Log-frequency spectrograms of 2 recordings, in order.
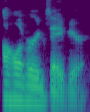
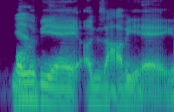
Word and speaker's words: Oliver Xavier: Olivier Xavier or I don't however they His name is Oliver Xavier, not Olivier Axavier, like whatever they pronounce it as.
